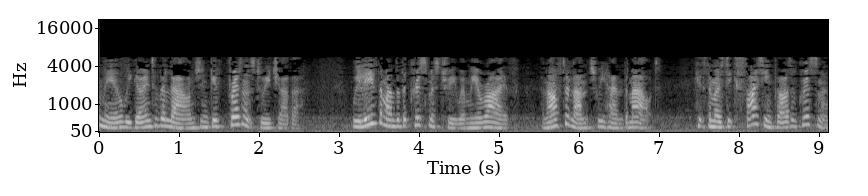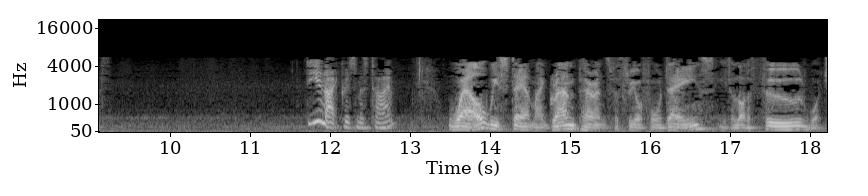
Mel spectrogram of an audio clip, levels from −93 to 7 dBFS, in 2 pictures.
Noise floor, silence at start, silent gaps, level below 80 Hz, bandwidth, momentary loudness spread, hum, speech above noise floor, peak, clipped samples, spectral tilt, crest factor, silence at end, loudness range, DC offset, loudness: -47 dBFS; 0 s; none; -52 dBFS; 5.8 kHz; 14 LU; none; 24 dB; -2 dBFS; under 0.1%; -10.5 dB/octave; 22 dB; 0 s; 6 LU; under 0.1%; -24 LUFS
